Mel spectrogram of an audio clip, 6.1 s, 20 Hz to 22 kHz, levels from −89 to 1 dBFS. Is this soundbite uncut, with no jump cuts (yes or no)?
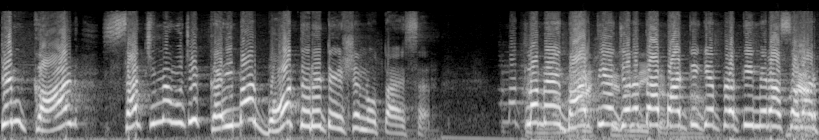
no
